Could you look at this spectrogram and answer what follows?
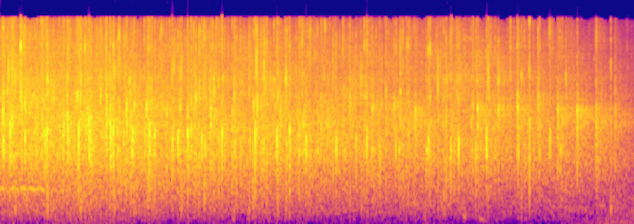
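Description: Large audience applauding: dense clapping that breaks out right after the music stops and slowly dies away near the end.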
